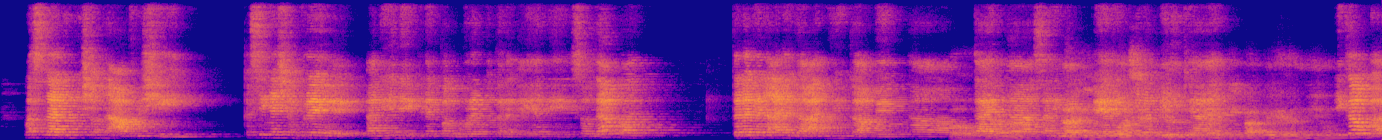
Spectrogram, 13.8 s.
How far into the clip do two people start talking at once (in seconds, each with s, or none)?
9.5 s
